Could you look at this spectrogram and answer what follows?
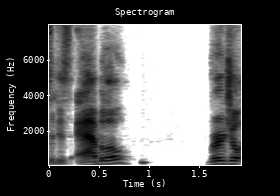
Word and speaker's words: Abloh: So if you don't know who Virgil, I believe how you pronounce it is Abloh, Virgil Abloh, mm-hmm.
